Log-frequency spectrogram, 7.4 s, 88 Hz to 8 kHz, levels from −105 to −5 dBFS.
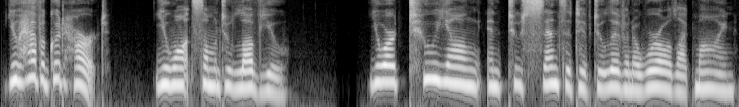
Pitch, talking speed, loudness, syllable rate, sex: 210 Hz, 210 wpm, -20 LUFS, 5.1 syllables/s, female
